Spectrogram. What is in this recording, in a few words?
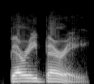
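"beriberi", American English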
